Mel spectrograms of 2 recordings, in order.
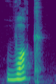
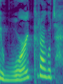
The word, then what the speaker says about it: walk: Sort of a, sort of a, walk, walk. 많은 분들이 work라고 잘못 발음하세요. 네, walk라고 발음하셔야 되겠죠?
